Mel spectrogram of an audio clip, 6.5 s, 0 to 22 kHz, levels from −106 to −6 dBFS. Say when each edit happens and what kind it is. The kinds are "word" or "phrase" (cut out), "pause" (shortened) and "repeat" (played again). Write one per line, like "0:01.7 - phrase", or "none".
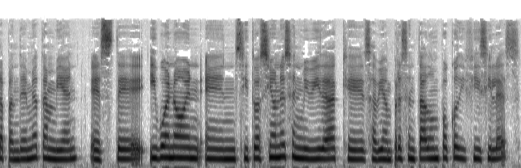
0:01.1 - pause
